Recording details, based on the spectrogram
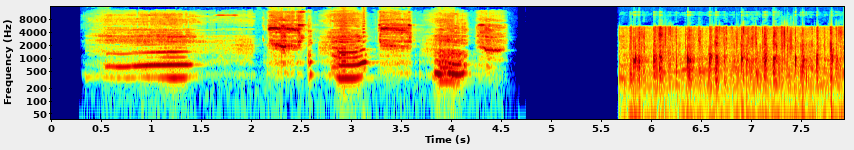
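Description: A donkey gives a loud bray: a sustained, tonal opening followed by several rasping, pulsing bursts in quick succession. A second, noisier stretch of braying follows after a brief silence.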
